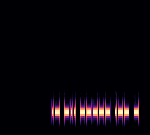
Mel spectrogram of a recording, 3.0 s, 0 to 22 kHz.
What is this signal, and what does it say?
Morse code, heard as a keyed tone, about 38 wpm, 700 Hz. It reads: AD0WT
